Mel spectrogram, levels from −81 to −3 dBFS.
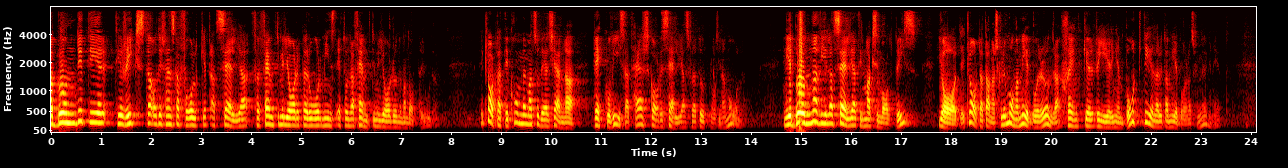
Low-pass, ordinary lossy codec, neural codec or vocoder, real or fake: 7.2 kHz; AAC, 32 kbps; none; real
